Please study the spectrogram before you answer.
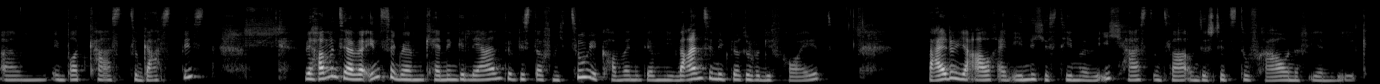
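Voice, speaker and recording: Breathy woman hosting a podcast. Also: medium pitch, normal speed. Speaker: podcast host. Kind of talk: podcast intro and interview.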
